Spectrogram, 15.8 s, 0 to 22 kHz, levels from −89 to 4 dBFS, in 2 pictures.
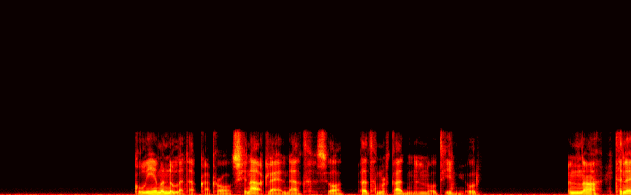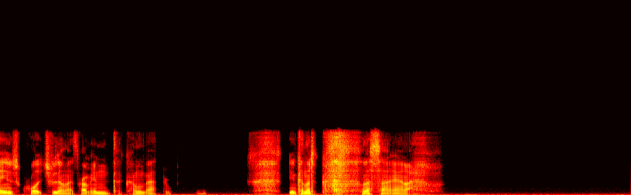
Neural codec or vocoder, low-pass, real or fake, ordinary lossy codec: autoencoder, 22.05 kHz, a latent of 192 numbers a frame, VITS, trained on many speakers; 7.2 kHz; fake; Opus, 64 kbps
